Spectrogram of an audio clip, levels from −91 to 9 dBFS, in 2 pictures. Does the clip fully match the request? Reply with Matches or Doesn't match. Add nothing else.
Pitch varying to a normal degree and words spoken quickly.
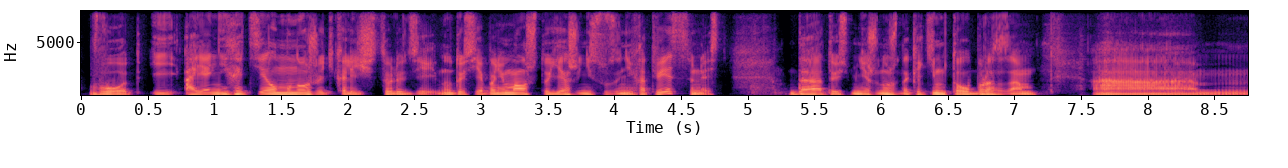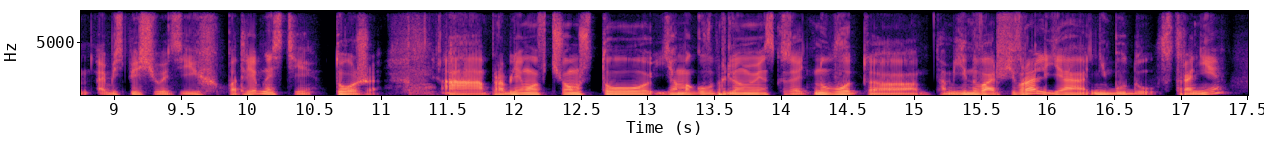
Matches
